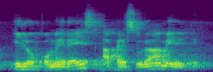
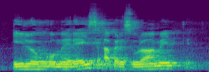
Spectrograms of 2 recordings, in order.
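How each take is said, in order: No difference in how they are said.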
